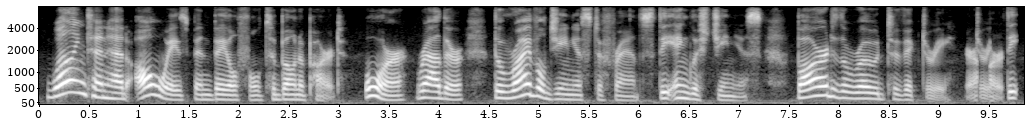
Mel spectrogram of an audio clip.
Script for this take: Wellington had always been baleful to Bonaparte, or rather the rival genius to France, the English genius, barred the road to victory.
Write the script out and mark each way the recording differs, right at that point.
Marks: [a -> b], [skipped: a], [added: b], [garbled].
Wellington had always been baleful to Bonaparte, or rather the rival genius to France, the English genius, barred the road to victory. [garbled]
